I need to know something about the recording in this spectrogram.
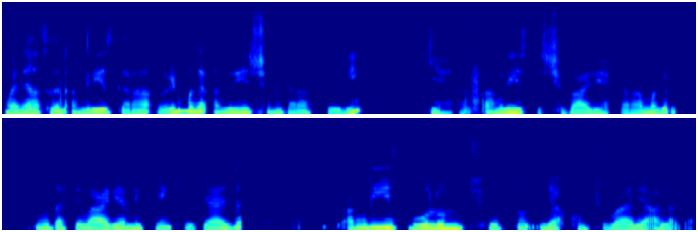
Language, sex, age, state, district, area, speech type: Kashmiri, female, 45-60, Jammu and Kashmir, Srinagar, urban, spontaneous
